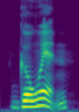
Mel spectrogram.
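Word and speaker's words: ご縁: The five-y coin in Japanese is pronounced goen. And goen happens to be a homophone for the Japanese phrase.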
